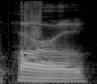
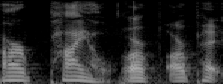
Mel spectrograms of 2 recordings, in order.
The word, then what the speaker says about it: Arpaio: Arpaio, is that how you say his name? Arpaio.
